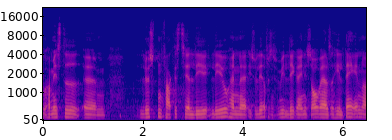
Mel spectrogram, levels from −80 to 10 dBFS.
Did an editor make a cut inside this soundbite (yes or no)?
no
